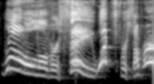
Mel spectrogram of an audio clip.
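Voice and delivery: high loud goofy chant; silly loud cheer. A narrator's reading. Tacky shouting the wrong moves, high and loud. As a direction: yell it like a clown.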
